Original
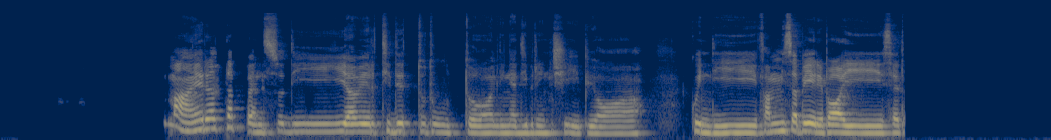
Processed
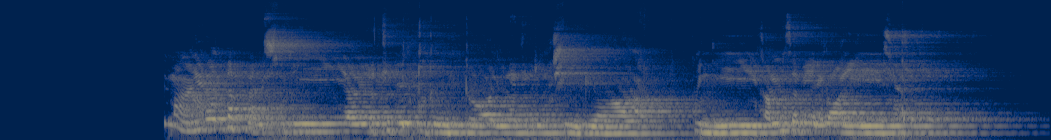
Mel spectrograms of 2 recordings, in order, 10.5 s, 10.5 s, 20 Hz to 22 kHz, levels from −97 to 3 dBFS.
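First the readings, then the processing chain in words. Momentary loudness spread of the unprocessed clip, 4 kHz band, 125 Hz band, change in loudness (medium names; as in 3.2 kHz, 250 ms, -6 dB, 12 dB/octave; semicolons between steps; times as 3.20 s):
11 LU, -7.5 dB, -4.0 dB, -5.0 dB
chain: small samples zeroed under -58 dBFS; peaking EQ 190 Hz -9.5 dB 0.32 oct; feedback delay 172 ms, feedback 56%, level -18 dB; reverse; compression 5:1, threshold -45 dBFS, peak gain reduction 18.5 dB; reverse; phase shifter stages 12, 0.72 Hz, lowest notch 100–1300 Hz; treble shelf 2.8 kHz -8.5 dB; Schroeder reverb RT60 1.9 s, combs from 31 ms, DRR 2 dB; trim +9.5 dB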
